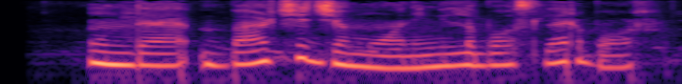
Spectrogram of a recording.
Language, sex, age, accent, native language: Uzbek, female, under 19, Toshkent shahri, Uzbek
